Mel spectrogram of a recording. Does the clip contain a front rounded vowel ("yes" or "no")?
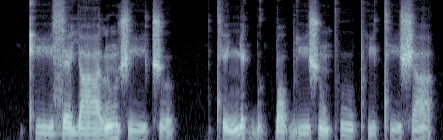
no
